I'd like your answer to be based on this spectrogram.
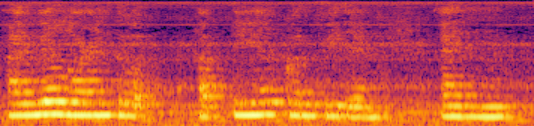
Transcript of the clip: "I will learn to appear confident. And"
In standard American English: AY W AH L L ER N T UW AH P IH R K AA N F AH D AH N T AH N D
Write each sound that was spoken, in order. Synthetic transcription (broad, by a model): AY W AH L L ER N T UW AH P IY K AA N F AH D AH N AH N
